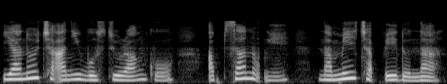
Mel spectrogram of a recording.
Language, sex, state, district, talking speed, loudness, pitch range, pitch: Garo, female, Meghalaya, West Garo Hills, 105 wpm, -18 LUFS, 195-255 Hz, 215 Hz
